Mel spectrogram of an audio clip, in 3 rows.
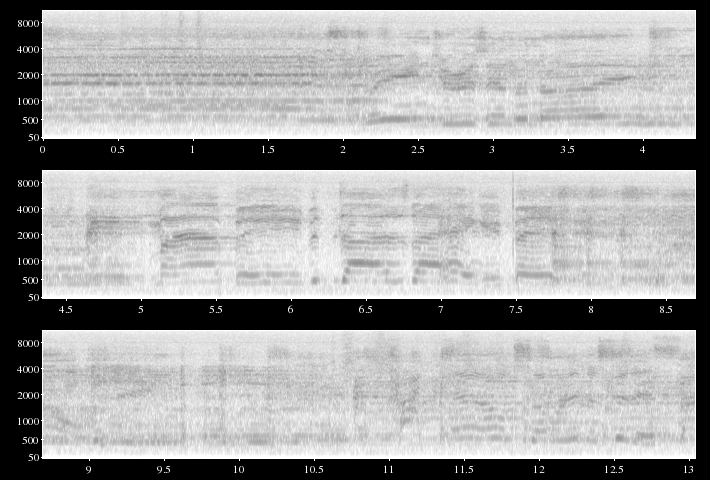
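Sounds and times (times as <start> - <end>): pop song with vocals: 0.0 - 13.0.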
